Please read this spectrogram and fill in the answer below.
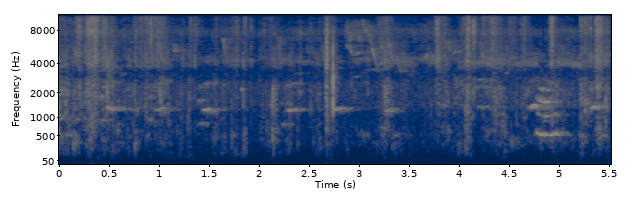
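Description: Dogs yelping in short, repeated calls, over a steady rustle of grass and brush.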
